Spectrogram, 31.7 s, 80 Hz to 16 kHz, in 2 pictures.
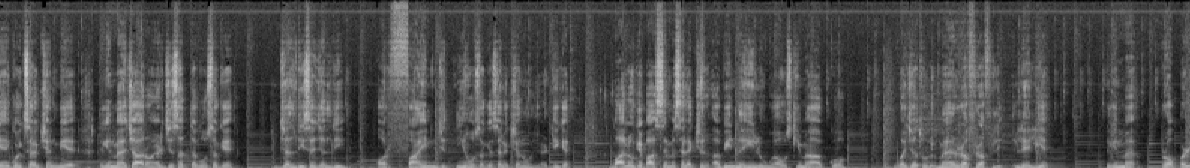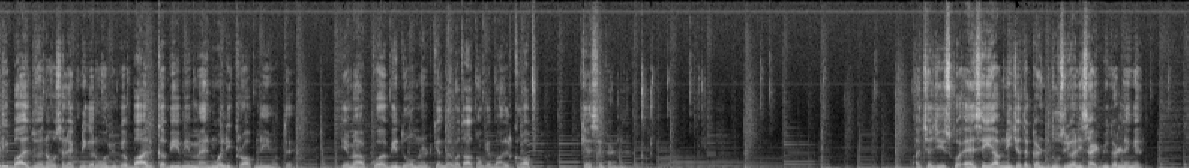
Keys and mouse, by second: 0.8 space, 0.8 click, 1.6 ctrl+KP_Add, 3.1 click, 4.0 click, 4.7 click, 5.7 click, 6.3 click, 7.0 click, 7.4 click, 8.1 ctrl+KP_Subtract, 8.9 space, 9.1 click, 9.3 click, 10.1 click, 10.6 click, 11.1 click, 11.7 click, 12.1 click, 12.6 click, 13.0 click, 13.2 space, 13.3 click, 14.2 click, 14.9 click, 15.6 click, 15.9 click, 16.2 click, 16.5 click, 16.7 click, 17.0 space, 17.7 click, 18.2 click, 18.6 click, 19.2 click, 19.8 click, 21.0 click, 21.6 click, 22.0 click, 22.3 click, 22.5 space, 22.6 click, 22.9 click, 23.7 click, 24.8 space, 24.9 click, 26.2 click, 27.0 click, 28.0 click, 28.2 space, 28.4 click, 29.4 click, 31.5 space.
